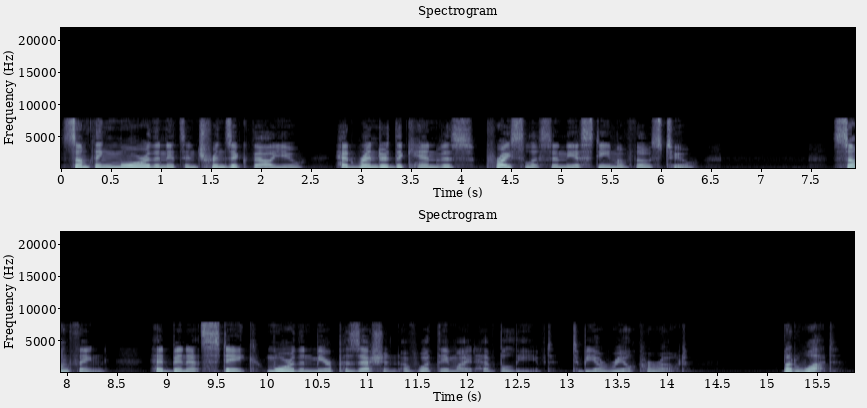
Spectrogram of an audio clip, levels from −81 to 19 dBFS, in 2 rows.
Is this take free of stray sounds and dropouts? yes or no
yes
